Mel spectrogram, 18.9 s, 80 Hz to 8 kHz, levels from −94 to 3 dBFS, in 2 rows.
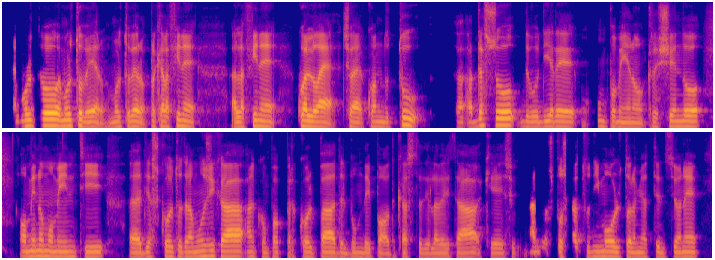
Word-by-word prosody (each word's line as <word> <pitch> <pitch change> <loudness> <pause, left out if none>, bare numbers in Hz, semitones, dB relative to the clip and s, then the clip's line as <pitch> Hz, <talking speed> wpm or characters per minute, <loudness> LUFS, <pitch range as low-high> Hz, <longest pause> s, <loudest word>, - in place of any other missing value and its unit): È - - -7
molto 140 +2 +7
è - - +4
molto 135 +2 +5
vero, 115 -5 +3
è - - -14
molto 115 +1 -4
vero, 125 0 +4
perché - - -4
alla 120 -2 +4
fine, 130 -4 +1 0.4
alla 115 0 +2
fine 125 -3 0
quello 125 -3 +6
è, 115 - +4
cioè 110 -2 0
quando 115 -2 -5
tu, 155 +2 +1 0.4
ehm 115 - -5
adesso 150 +6 +4
devo 115 -1 -4
dire 120 0 +1
u - - -22
un 120 - -8
po' 120 - -3
meno, 110 -2 -3
crescendo, 125 +2 0 0.3
ho 120 - -2
meno 125 +1 0
momenti, 115 -1 -2 0.3
ehm, 105 0 0
di 110 +2 -5
ascolto 120 +2 -4
della 115 0 -2
musica, 125 0 +2
anche 115 -1 -8
un 110 - -7
po' 110 +2 -7
per 115 0 -11
colpa 110 0 0
del 110 -1 -7
boom 105 +2 -8
dei 105 -1 -6
podcast, 100 +1 -6
a - - -7
dir 100 0 -8
la 100 0 -5
verità 105 +2 -2
che, 105 -1 -8
sì, 105 +1 -14
hanno 115 0 -6
spostato 115 - -8
di 115 +1 -6
molto 120 -1 -1
la 110 - -3
mia 110 -1 -5
attenzione, 110 +2 -5
115 Hz, 180 wpm, -24 LUFS, 110-125 Hz, 0.4 s, molto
